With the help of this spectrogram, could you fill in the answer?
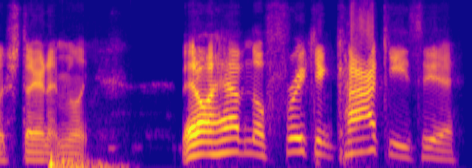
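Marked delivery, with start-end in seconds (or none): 1.4-3.4 slow, higher mock Southern drawl; imitated Southern accent. Telling friends about teasing his son, mock Southern accent. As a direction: lay on a hillbilly accent, slowly. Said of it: "what accent was that".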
